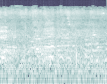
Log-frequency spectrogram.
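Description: Crowd chatter: many voices talking over one another at once, steady, with no single voice standing out.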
